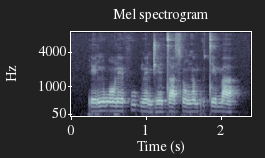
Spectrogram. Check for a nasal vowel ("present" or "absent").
present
